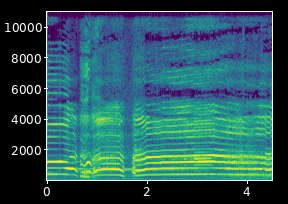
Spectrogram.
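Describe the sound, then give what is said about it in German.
A woman screams loudly, her voice wavering and dipping in pitch through two brief breaks before settling into one long, sustained, high-pitched shriek that holds steady to the end. “Ja, aber sie hat total geil geschrien gerade.”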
